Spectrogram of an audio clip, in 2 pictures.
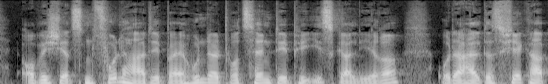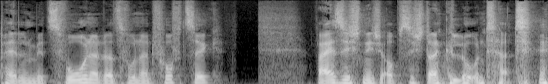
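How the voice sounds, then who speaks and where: A man's unremarkable speaking voice at medium pitch, moderate pace, ordinary pitch variation and very even loudness, on a very clean recording with a silent background. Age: 30s. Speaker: IT consultant and trainer, laptop collector. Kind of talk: casual chat.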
